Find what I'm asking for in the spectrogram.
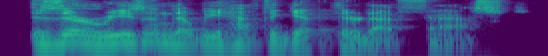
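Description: A man speaks in a medium pitch with lively intonation. Vocal fry runs through his voice. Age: 50s. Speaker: author. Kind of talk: interview.

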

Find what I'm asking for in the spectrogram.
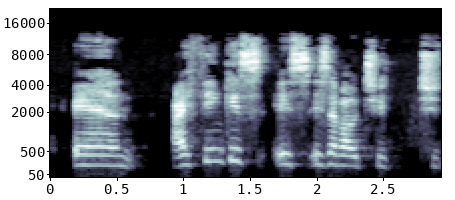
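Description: A woman talks with a Latin American accent and ordinary pitch variation. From Mexico City. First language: Spanish. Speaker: startup founder. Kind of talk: interview.

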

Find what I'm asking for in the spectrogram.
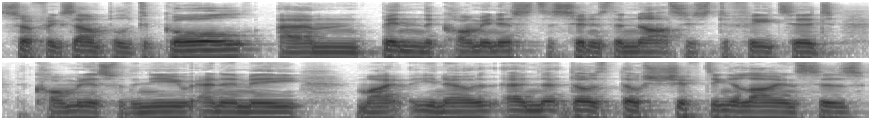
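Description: A man with a London accent speaks in a fairly low pitch and a monotone, flat intonation. The recording is very clean, with a silent background. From England, East London. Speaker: tour guide and podcast co-host. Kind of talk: casual chat.

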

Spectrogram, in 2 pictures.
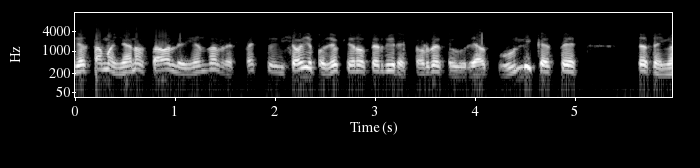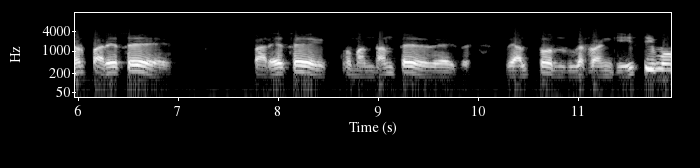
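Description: Recorded dry and close with no echo, a man speaks at a moderate pace with very even loudness. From Sierra de Chihuahua, Mexico. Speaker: activist. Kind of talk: phone interview. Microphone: bad connection.

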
